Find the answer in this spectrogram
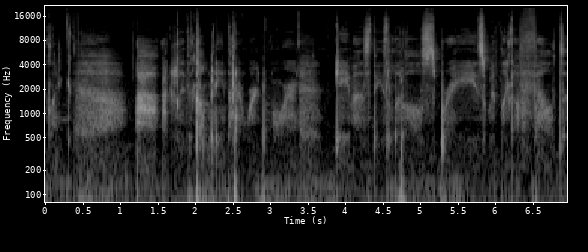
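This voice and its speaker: Over noticeable background noise, a whisper unfolds at a fairly slow speed. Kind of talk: ASMR reading to camera. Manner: whispered, soft-spoken.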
